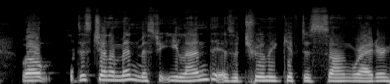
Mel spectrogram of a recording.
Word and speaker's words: Eland: So as you notice by his name is Karl Eland? That's right, yeah. That's right. That's the right pronunciation. Got it correct? No. Yeah, a lot of people say Eland, but you've got it right.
